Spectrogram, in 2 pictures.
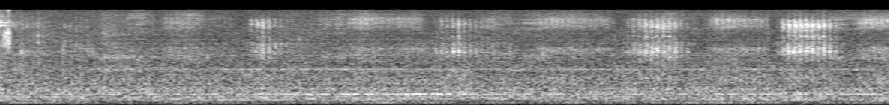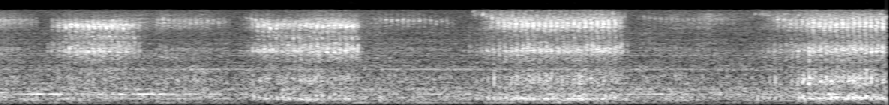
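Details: Domestic cat purring steadily while being combed indoors, a continuous rough, fluttering purr under repeated bright swishing brush strokes roughly every second.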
